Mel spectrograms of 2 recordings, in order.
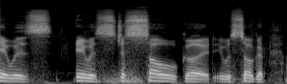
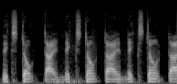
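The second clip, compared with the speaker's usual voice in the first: ordinary talk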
